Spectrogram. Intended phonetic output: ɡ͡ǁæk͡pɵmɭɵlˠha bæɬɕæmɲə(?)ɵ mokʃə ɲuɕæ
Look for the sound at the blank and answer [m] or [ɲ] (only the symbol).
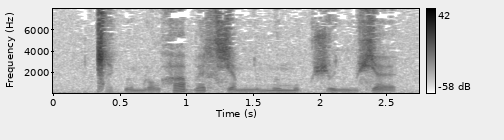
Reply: m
